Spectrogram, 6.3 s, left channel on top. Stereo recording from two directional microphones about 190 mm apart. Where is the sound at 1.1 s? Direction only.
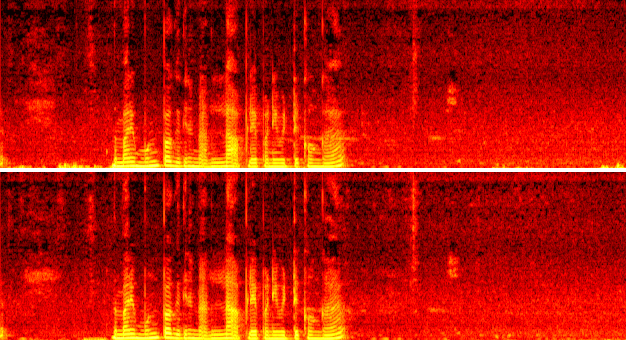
5° right (ahead or behind).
